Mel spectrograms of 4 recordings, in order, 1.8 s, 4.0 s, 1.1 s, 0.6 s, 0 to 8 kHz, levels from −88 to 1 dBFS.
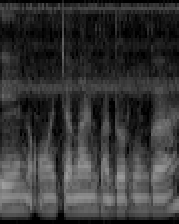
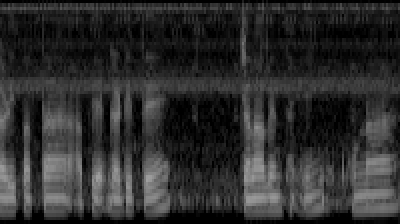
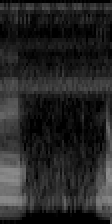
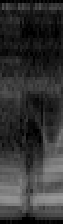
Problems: background conversations at intervals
